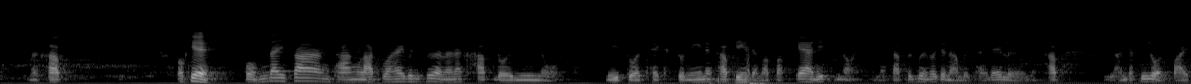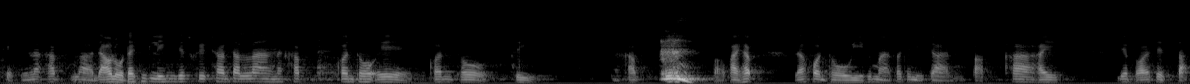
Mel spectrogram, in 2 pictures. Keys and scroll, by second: 14.8 ctrl+a, 17.1 ctrl+c, 19.9 ctrl+v.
